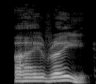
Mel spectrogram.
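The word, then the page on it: Aye right: Scottish English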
